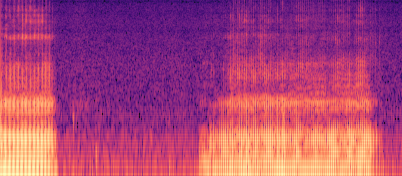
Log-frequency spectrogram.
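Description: Loud, rattling snores of several seconds each, separated by quiet pauses. Snoring in a sleeping dog.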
